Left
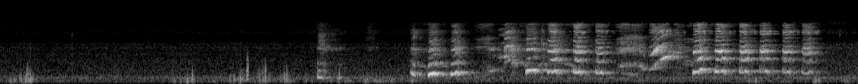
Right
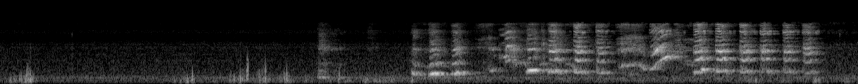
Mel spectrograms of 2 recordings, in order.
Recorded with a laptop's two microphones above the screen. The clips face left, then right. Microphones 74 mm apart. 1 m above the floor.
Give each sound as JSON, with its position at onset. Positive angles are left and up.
{"t": 3.2, "sound": "laughter", "side_deg": 70, "distance_m": 3.5}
